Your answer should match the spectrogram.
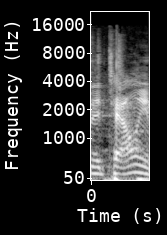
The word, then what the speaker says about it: Italia: So some people in the chat were saying Italian is spelled wrong.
